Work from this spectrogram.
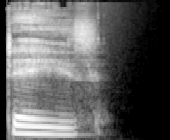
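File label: "daze", US English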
